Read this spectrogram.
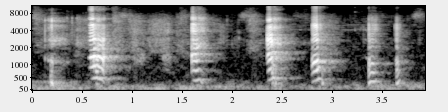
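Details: Chubby newborn baby boy just after home birth: short, sharp bursts of high-pitched crying, about six cries in four seconds, with quiet breaths between; newborn cry.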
